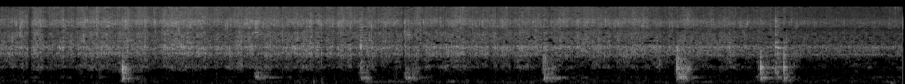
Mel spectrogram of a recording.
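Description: Chopped onion and garlic sizzling in hot groundnut oil in a steel pan, frying in the first stage of sautéing. A slotted spatula stirs them, scraping and knocking against the pan several times.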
